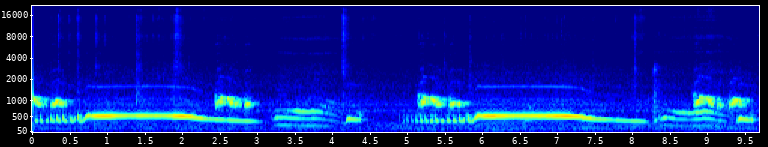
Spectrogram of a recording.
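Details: Pelung dove lure call used to prompt other doves to sing: a quick stuttering trill flows into a long, smooth, slowly falling coo, then short warbled notes. The phrase repeats twice.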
